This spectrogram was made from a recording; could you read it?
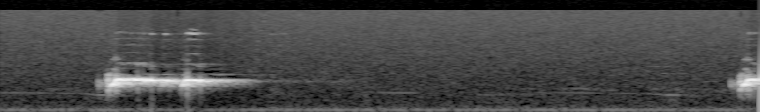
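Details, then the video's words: Local zebra dove, a champion singer in Mataram style, gives one soft stuttering coo phrase that fades out, followed by a long pause and the onset of another phrase. "PERKUTUT LOKAL IRAMA PAKEM MATARAM JUARA"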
